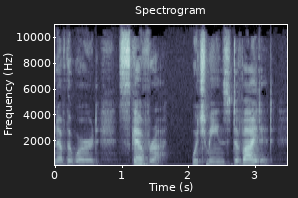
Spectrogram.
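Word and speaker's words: scevra: to tell you that the pronunciation of that word scra with a V and not skura with a u because it is a contraction of scava it remains to be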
